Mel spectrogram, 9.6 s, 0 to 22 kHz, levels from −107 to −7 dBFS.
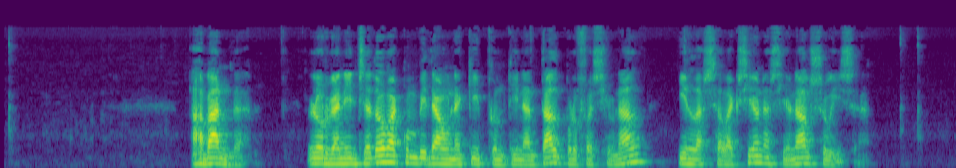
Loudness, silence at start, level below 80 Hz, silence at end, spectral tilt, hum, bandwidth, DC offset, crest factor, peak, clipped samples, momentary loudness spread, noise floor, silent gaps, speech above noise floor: -24 LUFS; 1.9 s; -60 dBFS; 0.9 s; -5.5 dB/octave; none; 11.5 kHz; under 0.1%; 24 dB; -2 dBFS; under 0.1%; 13 LU; -77 dBFS; none; 53 dB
